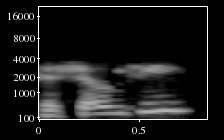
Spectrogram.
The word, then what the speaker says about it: Khashoggi: pay the journalist names it khashoggi cuz it's it's a heart I believe it's a hard G that's how Bob ney pronounced it he used to live in Saudi Arabia so I'm gonna go with his pronunciation cuz shogi hey shogi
